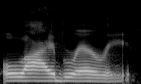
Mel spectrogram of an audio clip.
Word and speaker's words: library: A lot of people forget that R. It's actually library.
